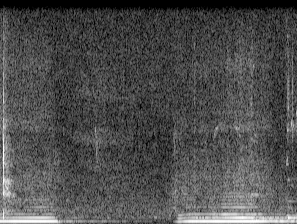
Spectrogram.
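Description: Sustained crystal singing bowl tones: a steady low tone with overtones that dies away about a second in, then swells back in and holds, with further bowl tones joining near the end.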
